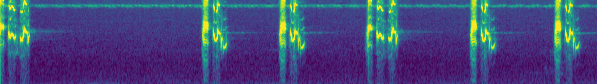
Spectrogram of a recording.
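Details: Kutilang, or sooty-headed bulbul, singing in the wild in busy 'gacor' style so others reply: a phrase, a two-second pause, then five quick bubbling three-note bursts under a faint electrical whine.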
